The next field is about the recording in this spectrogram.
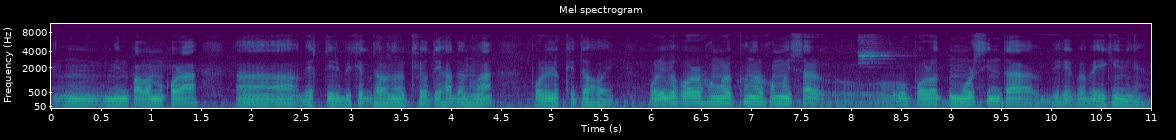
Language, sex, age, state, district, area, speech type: Assamese, male, 30-45, Assam, Barpeta, rural, spontaneous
